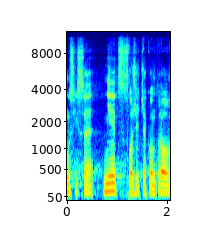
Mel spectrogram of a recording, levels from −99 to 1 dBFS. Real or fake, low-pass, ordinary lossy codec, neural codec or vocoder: fake; 10.8 kHz; Opus, 32 kbps; vocoder, 44.1 kHz, 128 mel bands, Pupu-Vocoder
